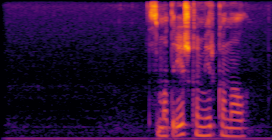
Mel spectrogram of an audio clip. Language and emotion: Russian, neutral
